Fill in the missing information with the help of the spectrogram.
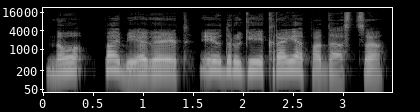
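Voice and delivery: put-on patronising old woman waving the matter away; condescending. A narrator's reading. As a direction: sum it up dismissively, drawing it out. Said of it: "и снисходительно подытожила".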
